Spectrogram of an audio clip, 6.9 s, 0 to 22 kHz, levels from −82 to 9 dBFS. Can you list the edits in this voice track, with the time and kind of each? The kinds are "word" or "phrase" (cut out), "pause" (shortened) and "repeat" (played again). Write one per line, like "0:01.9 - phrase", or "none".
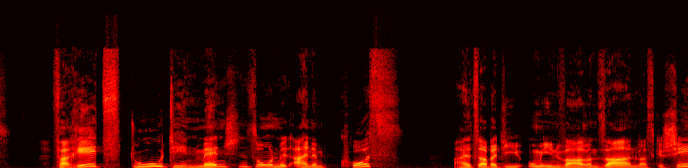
0:04.3 - pause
